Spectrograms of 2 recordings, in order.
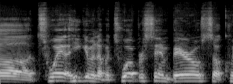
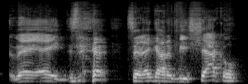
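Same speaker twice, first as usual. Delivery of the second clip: usual speaking voice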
